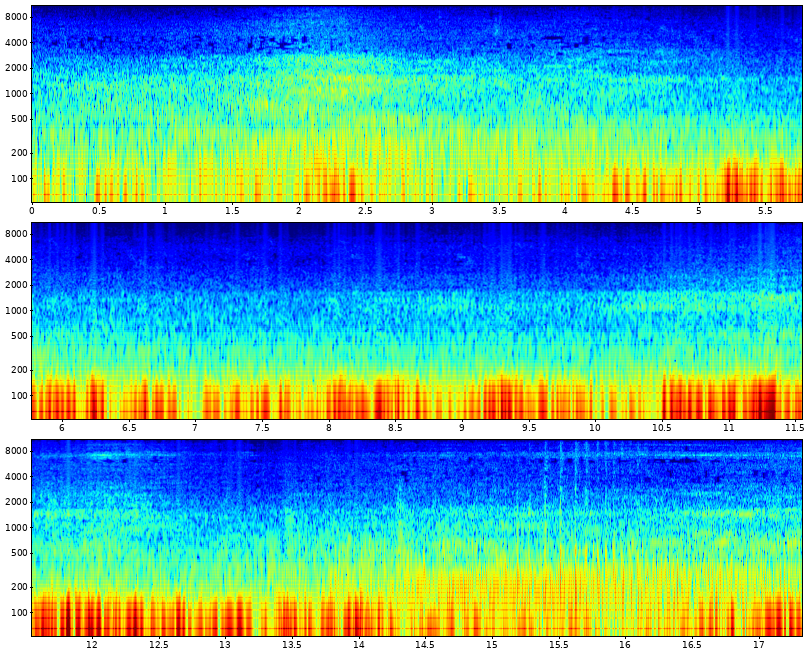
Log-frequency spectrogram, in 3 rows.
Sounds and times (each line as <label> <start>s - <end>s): motoconchos 13.8s - 17.3s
